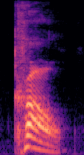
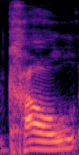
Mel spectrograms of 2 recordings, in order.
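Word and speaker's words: כָּל: times there's NOA cold the kamat rule is when it is a closed syllable usually the first the kamatz is said at a short o sound now that may be more like the modern Hebrew but rather than coal it is co and then we read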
